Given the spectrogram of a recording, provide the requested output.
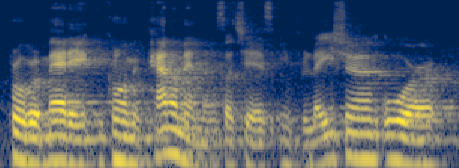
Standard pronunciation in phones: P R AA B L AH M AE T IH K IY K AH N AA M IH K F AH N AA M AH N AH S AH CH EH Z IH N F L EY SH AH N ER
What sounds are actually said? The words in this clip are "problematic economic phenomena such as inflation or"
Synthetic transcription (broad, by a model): P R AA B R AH M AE T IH K IY K AH N AA M IH K P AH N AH M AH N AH S AH CH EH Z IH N F L EY SH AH N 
